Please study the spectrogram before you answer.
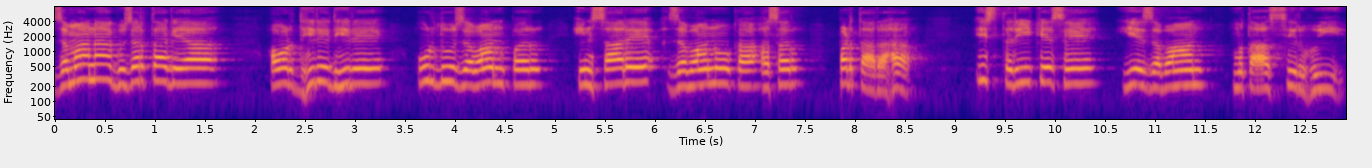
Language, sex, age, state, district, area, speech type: Urdu, male, 30-45, Delhi, South Delhi, urban, spontaneous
